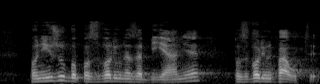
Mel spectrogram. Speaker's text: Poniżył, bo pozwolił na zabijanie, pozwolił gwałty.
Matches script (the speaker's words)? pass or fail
pass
